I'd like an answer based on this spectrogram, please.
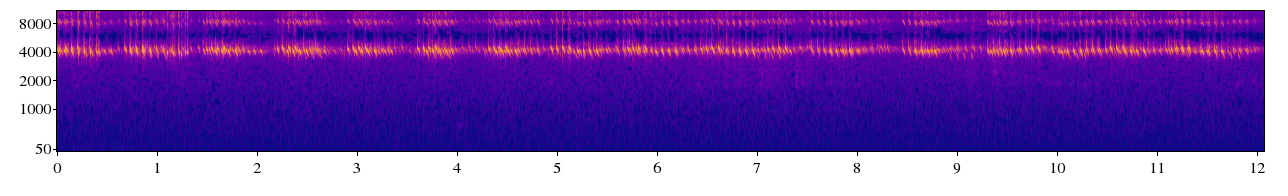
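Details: Chorus of crickets giving high, pulsed chirps in trills of about a second, repeated roughly 83 times a minute with uneven spacing; clean background with nothing else heard.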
